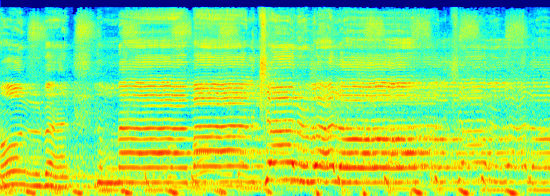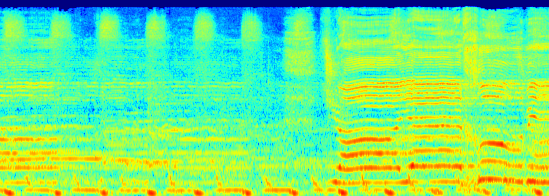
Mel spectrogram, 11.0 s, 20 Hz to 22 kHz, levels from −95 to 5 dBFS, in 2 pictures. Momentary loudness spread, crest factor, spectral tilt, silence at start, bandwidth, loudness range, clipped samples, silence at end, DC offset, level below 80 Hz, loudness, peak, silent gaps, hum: 11 LU; 14 dB; -3 dB/octave; 0 s; 19 kHz; 9 LU; under 0.1%; 0 s; under 0.1%; -30 dBFS; -13 LUFS; 0 dBFS; none; none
